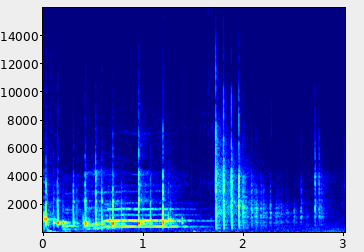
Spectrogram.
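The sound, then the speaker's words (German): Dice clatter across a hard surface in a quick burst of sharp clicks with a faint metallic ring, then a second tumble of rattling taps that trails off. “Okay, Leute, dann würfel ich mal, wenn das okay ist.”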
